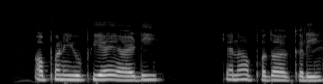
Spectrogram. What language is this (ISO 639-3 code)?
mai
